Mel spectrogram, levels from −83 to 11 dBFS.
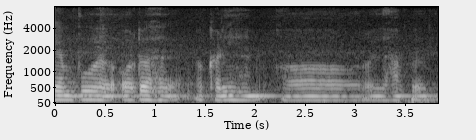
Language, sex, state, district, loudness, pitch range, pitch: Hindi, male, Bihar, Saran, -19 LUFS, 120-130 Hz, 125 Hz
